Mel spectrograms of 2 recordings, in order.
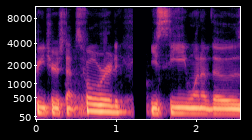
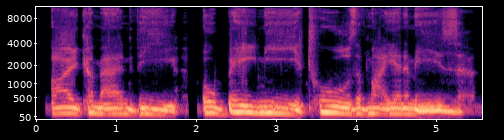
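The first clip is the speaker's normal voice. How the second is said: slow, grand, echoing villain voice filling the room. A narrator voices a command coming from a billowing cloak, great echoing voice. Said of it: "you hear this great echoing voice come around the room".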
